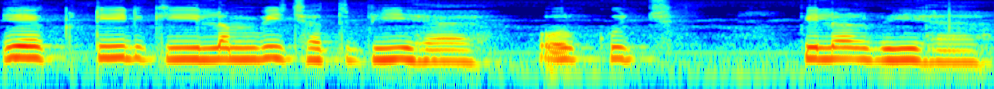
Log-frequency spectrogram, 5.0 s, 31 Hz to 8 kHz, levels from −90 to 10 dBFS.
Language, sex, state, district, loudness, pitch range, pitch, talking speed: Hindi, male, Uttar Pradesh, Shamli, -17 LUFS, 180-210 Hz, 200 Hz, 145 wpm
